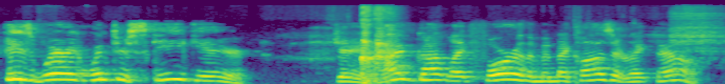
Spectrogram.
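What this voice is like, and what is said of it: Canadian accent. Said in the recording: “I love the Canadian accent.”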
